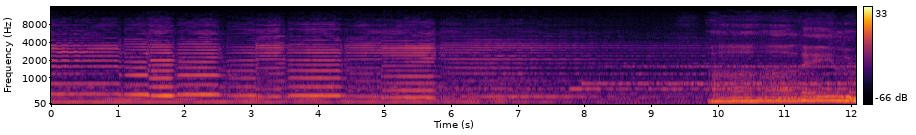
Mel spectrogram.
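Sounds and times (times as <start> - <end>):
bowed cello: 0.0 - 12.0
people singing long notes: 9.4 - 12.0.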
